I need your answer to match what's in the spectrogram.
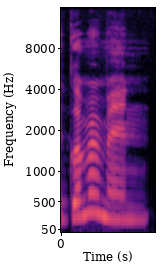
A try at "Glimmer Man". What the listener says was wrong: Because you're saying Glimmer Man as is his last name. Glimmer Man, not Glimmer Man. The Glimmer Man. You say Spider-Man?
